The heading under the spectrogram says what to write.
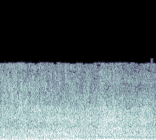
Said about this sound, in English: I don't know, what is it, like a storm. This is crazy. Of all the days, it wants to be a tornado and rain.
